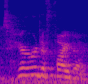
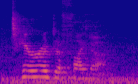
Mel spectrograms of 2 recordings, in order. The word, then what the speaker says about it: Pteridophyta: They're called pteridophyta. The P is silent. Pteridophyta.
